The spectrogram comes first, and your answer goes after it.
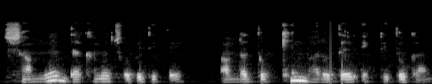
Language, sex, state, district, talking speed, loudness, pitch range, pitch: Bengali, male, West Bengal, North 24 Parganas, 125 wpm, -17 LUFS, 115-175 Hz, 130 Hz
